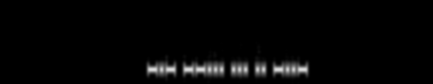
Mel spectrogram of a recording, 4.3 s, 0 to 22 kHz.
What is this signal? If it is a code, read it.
Morse code, heard as a keyed tone, about 40 wpm, 700 Hz. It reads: K7SIX
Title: USA Call Signs - 5 Characters - Repeated 2x - 40wpm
